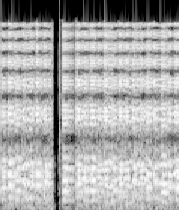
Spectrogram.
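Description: A heavily distorted, effect-processed synthesizer jingle forming a dense, harsh clash of noise. It drops out briefly about three-quarters of a second in, then comes straight back.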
